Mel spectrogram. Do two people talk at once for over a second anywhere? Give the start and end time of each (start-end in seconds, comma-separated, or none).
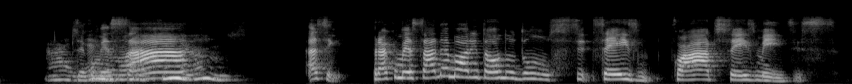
0.7-1.9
